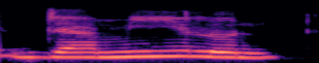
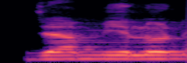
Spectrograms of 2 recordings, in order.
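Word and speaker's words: جَمِيلٌ: Haza jamilun. Hmm. Haza jamalun. Nah, jamilun itu beda lagi. Ya. Jamilun itu tulisannya begini, Hafizah. Jim, ja, mim, sama ya sukun. Maka panjang tadi kan mimnya.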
